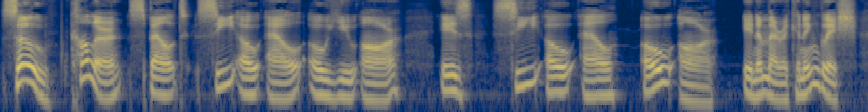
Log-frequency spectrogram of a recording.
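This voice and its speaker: A man presenting a scripted language lesson with a lively, measured delivery. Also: mid-range voice, dry recording, studio quality.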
